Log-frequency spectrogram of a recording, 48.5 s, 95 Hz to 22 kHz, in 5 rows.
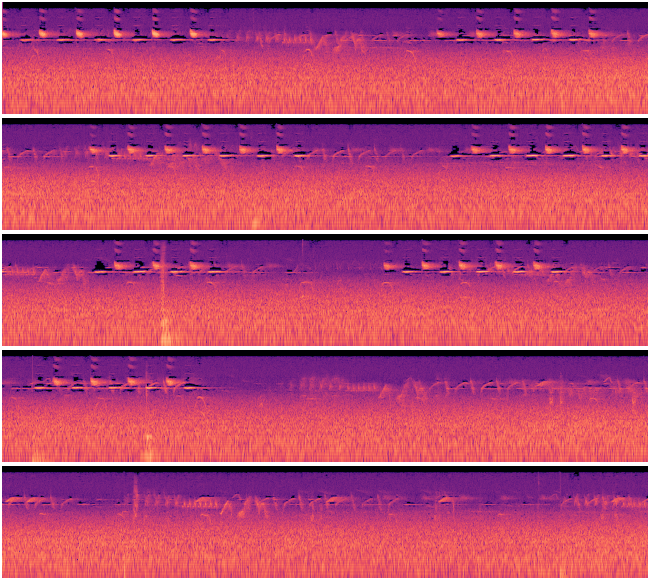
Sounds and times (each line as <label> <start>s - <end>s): brids chirping in the forrest 0.0s - 48.4s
